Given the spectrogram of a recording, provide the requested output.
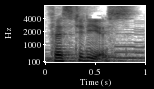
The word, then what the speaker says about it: fastidious: is one for you fastidious focus on the pronunciation first tedious for example he is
